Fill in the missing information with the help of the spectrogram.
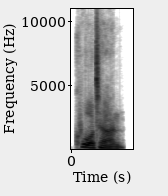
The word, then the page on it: quartern: Indian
